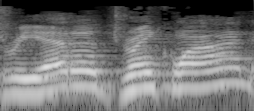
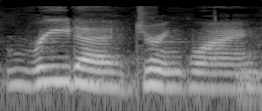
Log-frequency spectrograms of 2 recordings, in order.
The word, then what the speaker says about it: Rita Drinkwine: tonight is uh miss rietta drink wine and i'm going to pronounce your name correctly if i mispronounced it what your name did i pronounce it correctly it's rita drinkwine rita drinkwine all right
